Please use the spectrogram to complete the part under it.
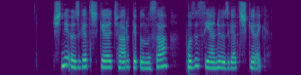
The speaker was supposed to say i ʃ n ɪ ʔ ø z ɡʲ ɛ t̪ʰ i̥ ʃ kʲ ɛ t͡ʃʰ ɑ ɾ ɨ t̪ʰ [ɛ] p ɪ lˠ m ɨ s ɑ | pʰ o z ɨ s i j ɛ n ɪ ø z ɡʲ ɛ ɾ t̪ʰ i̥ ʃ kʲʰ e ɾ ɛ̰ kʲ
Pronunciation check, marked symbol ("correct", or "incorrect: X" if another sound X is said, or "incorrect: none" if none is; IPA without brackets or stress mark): incorrect: e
